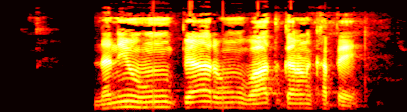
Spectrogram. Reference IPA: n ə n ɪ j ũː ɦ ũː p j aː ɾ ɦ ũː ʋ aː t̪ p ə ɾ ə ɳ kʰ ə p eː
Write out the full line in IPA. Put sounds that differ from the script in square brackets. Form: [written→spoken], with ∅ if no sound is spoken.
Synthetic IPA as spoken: n ə n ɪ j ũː ɦ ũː p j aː ɾ ɦ ũː ʋ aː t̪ [p→k] ə ɾ ə ɳ kʰ ə p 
